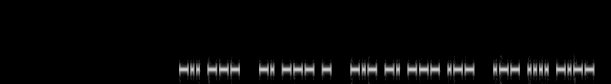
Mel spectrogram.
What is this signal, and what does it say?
Morse code, heard as a keyed tone, about 43 wpm, 700 Hz. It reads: DO NOT KNOW WHY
